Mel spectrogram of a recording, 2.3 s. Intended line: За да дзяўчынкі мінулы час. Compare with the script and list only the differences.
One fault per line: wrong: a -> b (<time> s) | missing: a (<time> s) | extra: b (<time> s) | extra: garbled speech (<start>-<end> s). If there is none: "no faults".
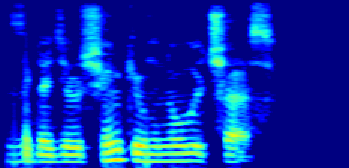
no faults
